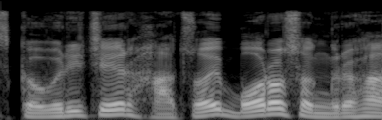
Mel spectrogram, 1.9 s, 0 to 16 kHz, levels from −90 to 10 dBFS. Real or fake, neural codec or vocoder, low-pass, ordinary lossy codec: real; none; 10.8 kHz; none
